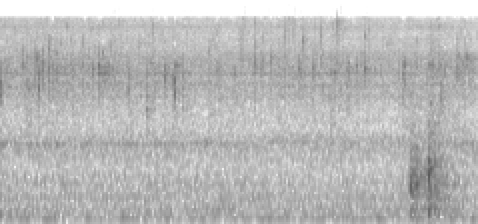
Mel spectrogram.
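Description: Eggplant and peppers fry in a pan, giving a faint, steady sizzle with light clatter and a brief louder rustle near the end, no voices heard.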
